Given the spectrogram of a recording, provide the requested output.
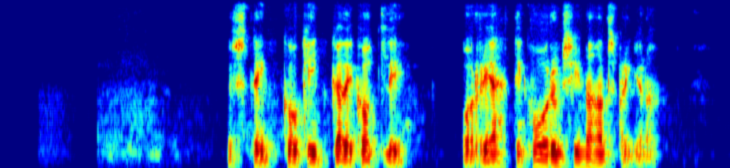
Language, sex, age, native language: Icelandic, male, 20-29, Icelandic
